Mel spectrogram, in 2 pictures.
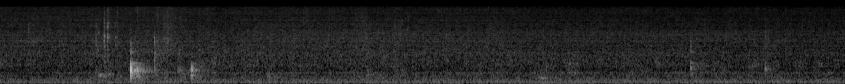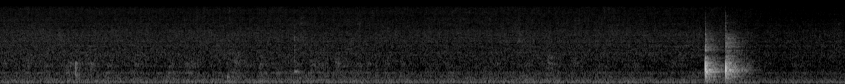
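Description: Metal tongs clack against a grill plate.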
